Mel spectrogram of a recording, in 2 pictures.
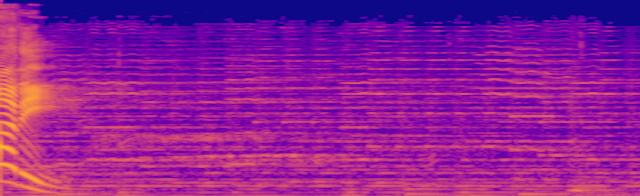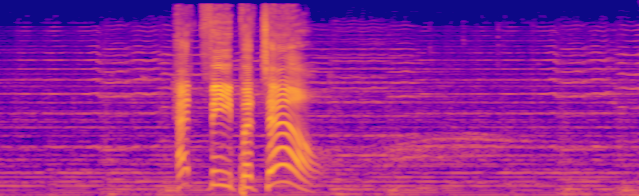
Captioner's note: applause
